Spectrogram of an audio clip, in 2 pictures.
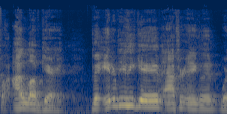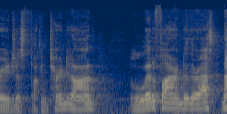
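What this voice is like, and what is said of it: Usual voice. Nothing is said of it.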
